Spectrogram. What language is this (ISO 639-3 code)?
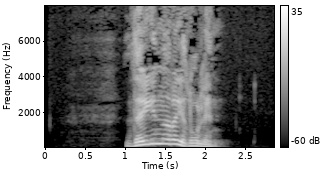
kab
